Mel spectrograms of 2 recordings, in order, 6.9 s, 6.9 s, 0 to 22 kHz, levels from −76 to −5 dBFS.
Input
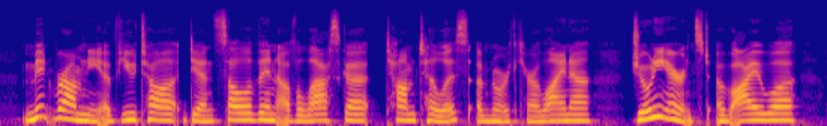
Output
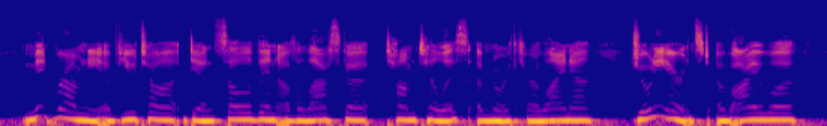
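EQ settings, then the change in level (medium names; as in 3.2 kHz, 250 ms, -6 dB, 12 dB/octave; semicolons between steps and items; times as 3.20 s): elliptic band-stop 160–4200 Hz, stop band 40 dB; distance through air 140 m; peaking EQ 110 Hz -13 dB 0.4 oct; +7.0 dB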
